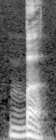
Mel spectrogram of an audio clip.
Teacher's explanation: b is a bilabial consonant, and it is voiced. That means you pronounce it with your lips, and it is voiced, b.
